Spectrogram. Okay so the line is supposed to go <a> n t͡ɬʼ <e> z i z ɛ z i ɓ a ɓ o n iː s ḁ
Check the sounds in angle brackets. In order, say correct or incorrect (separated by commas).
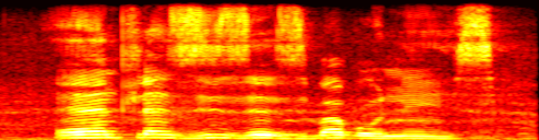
incorrect, incorrect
